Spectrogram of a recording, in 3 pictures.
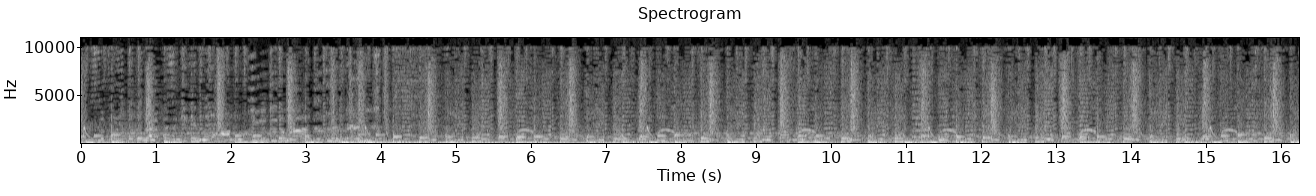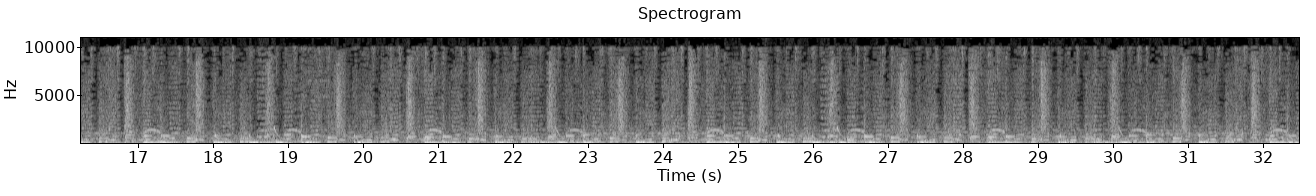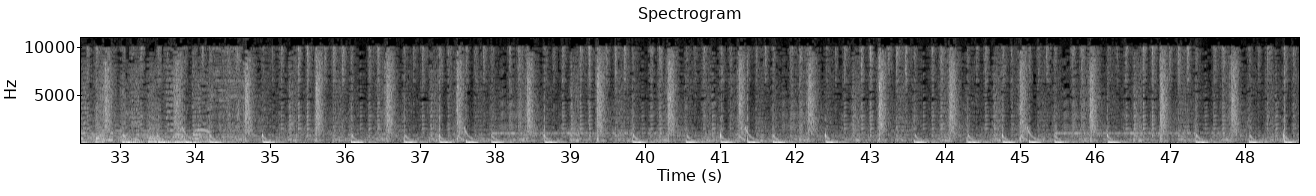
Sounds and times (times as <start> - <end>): Music: 0.0 - 48.7.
